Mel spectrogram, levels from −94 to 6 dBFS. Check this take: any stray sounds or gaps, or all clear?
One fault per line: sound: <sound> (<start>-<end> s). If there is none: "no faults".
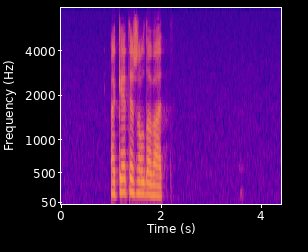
no faults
